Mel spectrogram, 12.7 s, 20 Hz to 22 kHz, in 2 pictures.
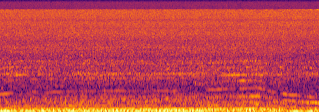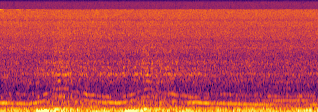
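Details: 2003 Toyota Camry: mid-pitched whine over low rumble, pitch rising and falling with speed. Whining noise.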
